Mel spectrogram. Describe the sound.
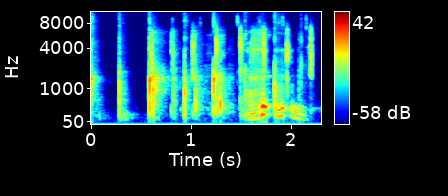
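A handful of sharp, irregular hand claps from a few people, starting sparse and then getting busier, with voices chattering underneath toward the end.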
